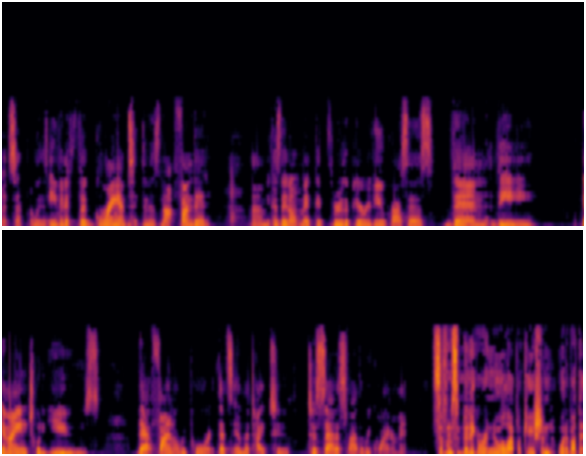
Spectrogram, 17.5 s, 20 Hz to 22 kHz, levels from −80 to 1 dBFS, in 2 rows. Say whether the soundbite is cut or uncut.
uncut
